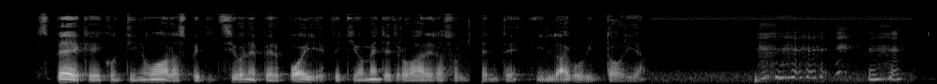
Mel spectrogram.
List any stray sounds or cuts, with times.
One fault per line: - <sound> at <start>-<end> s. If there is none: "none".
- dropout at 4.7-4.8 s
- laugh at 7.5-9.1 s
